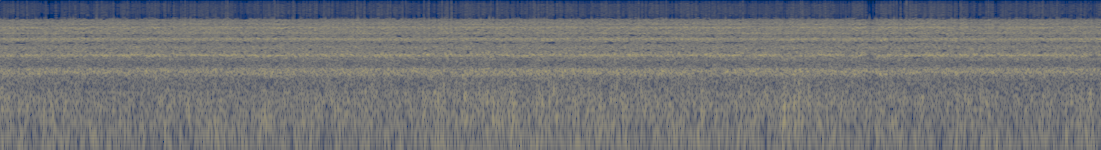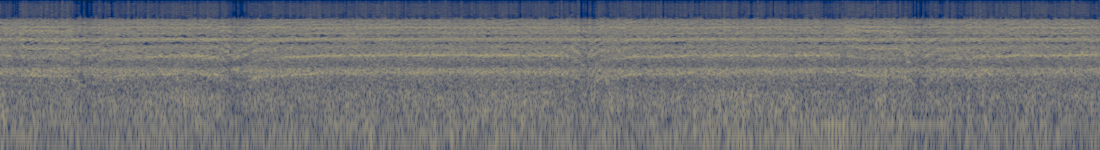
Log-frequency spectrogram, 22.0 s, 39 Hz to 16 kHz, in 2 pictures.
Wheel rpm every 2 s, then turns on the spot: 230, 230, 230, 230, 230, 220, 200, 220, 220, 230, 210.
none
